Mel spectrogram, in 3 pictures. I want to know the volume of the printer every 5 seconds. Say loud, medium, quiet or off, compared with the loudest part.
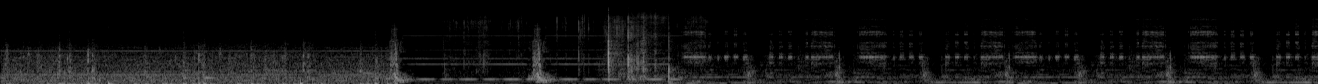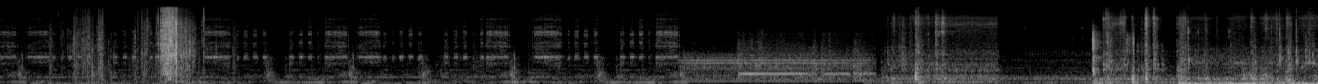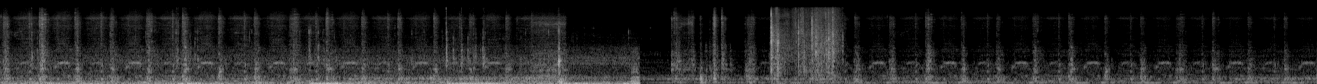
medium, medium, medium, medium, loud, loud, loud, medium.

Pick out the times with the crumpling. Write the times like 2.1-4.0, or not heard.
4.6-6.8, 13.7-15.2, 34.0-34.8.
